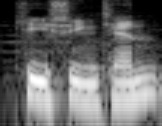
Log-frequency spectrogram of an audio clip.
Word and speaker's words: Kishin: The Kishin or Kijin. The Kijin. This was saying it's a Kishin Ken is how it would have been pronounced in the Japanese, which means machine god sword.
